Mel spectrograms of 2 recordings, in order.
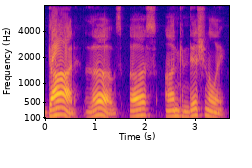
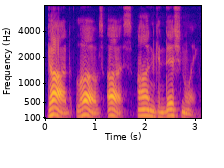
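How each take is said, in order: First: "God loves us unconditionally" said slower and louder, leaning on God; slow down and give each word weight, stressing God; preacher's emphatic retake; more inflection. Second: Said in the usual way. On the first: Shown as a demonstration. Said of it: "with a little bit more inflection". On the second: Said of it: "Let me say that again".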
